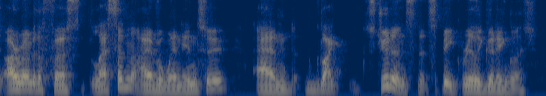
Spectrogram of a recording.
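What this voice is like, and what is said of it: Mild Australian accent. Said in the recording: “I'm from Tasmania, which is, we have, I think, some of the milder Australian accents ... obviously, I have an accent”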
